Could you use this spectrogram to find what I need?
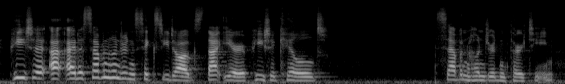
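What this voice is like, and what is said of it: Serious, grave tone of voice. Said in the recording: “this is my serious voice”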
